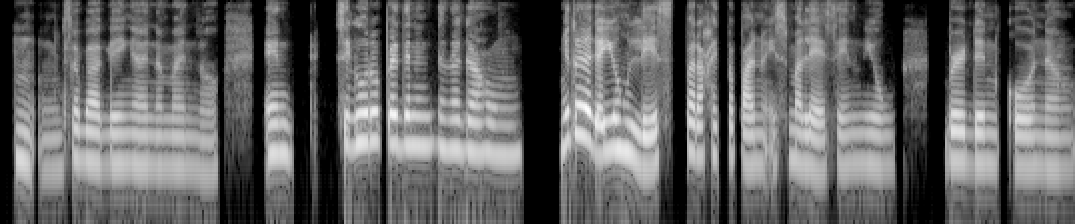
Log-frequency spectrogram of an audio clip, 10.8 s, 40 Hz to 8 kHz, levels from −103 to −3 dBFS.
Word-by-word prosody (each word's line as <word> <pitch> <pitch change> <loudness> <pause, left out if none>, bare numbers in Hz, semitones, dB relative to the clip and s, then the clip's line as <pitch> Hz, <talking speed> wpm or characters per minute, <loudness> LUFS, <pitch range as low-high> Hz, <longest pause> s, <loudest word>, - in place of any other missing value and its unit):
Mm, 155 -4 -8
sabagay 170 -3 -2
nga 165 - -3
naman 160 -1 -9
'no. 145 +1 -13 0.4
And 210 0 -1 0.4
siguro 275 +2 +4
puwede 265 -2 +5
rin 255 0 -3
talaga 235 -2 -1
akong 210 -1 -6 0.4
'yun 275 +4 +1
talaga, 315 -7 +9
'yung 230 +1 +5
list 165 -1 0
para 215 -3 +3
kahit 205 -1 -6
papaano 170 -4 -2
is 165 - -7
ma-lessen 165 0 -3
'yung 165 -1 -8 0.5
burden 175 -2 0
ko 160 0 -1
ng 155 -1 -10
175 Hz, 135 wpm, -20 LUFS, 160-220 Hz, 0.5 s, talaga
